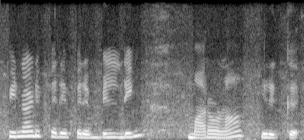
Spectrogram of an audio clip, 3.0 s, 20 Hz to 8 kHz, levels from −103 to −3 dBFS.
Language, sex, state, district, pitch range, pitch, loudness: Tamil, female, Tamil Nadu, Chennai, 195-265 Hz, 215 Hz, -13 LUFS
